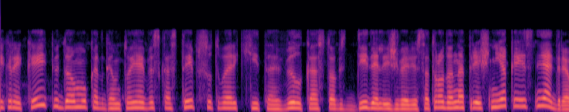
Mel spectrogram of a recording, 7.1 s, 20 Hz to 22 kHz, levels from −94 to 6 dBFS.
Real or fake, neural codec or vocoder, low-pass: fake; codec, 16 kHz, 8 kbps, FunCodec, trained on Chinese and English, 25 frames a second; 7.2 kHz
